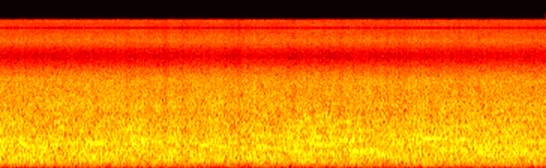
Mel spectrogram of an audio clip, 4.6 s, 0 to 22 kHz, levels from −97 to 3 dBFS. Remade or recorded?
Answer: recorded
